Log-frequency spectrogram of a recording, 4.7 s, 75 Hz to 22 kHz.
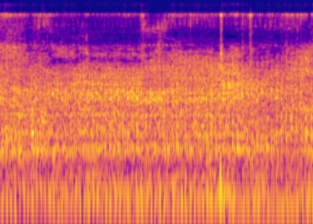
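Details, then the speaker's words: Yamaha R15 V3 with a grinding, bearing-like engine noise linked to the ignition coil connection; with the coil wire disconnected it idles with an even, quick single-cylinder patter and no grinding growl. Normal idle. "இப்ப பாத்தீங்கன்னா உங்களுக்கு சவுண்டே வரல. வித்தியாசம் தெரியும் உங்களுக்கு. உருன்னு வர sound. அந்த உரு உருன்னு வர சவுண்டே இப்ப வரல பாருங்க நைஸ் ஸ்மூத்தா இருக்கு பாருங்க"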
